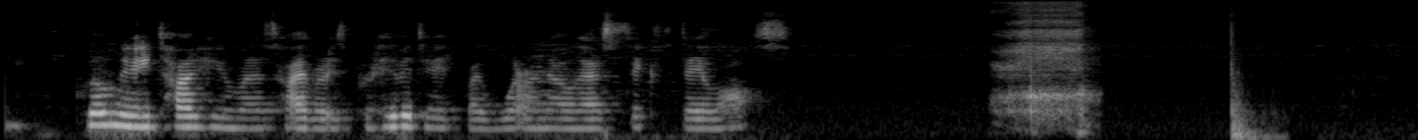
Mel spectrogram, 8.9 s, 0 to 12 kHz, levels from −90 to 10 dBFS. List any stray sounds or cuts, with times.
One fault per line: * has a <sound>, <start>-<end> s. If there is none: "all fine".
* has a throat clearing, 6.2-6.9 s
* has a thud, 7.7-8.1 s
